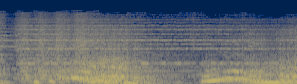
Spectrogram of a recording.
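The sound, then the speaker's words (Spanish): A person imitates a lion's roar: two loud, growling, throaty bursts, the second starting after a short dip, with no other talking. “¿Esto es la Metro Golden Mayer? La Metro Golden Mayer. ¿El león?”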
